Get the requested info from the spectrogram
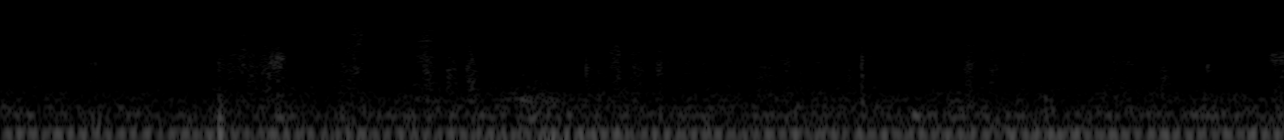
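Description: Faint soft rustling and scratching of cotton fabric being handled, with needle and thread drawn through as a stuffed patchwork pincushion's last seam is hand-sewn closed. A low steady hum runs underneath.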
